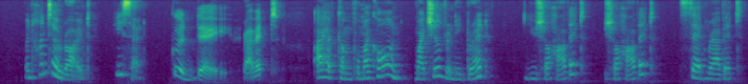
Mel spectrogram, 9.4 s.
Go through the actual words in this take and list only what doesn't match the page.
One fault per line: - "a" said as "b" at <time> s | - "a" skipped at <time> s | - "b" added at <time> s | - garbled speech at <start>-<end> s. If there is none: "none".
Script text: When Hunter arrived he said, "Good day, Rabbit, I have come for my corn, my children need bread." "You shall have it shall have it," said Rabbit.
none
